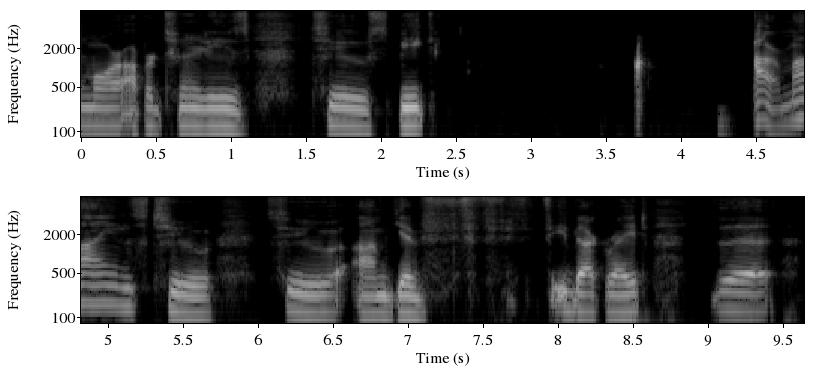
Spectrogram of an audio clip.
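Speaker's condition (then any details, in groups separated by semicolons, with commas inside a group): Stuttering; not stuttering much at time of recording; repeated words, blocks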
